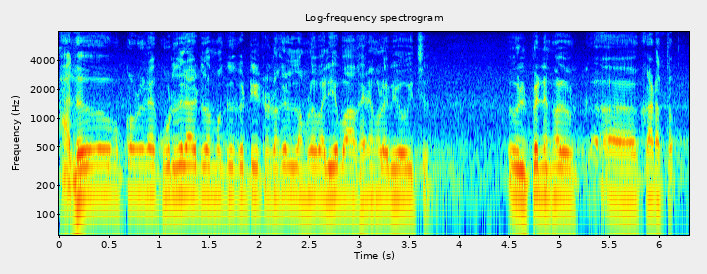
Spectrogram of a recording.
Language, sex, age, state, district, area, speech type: Malayalam, male, 60+, Kerala, Kottayam, rural, spontaneous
